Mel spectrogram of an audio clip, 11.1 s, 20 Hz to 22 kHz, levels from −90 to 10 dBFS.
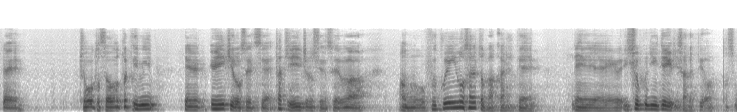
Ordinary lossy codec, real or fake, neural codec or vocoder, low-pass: none; fake; codec, 16 kHz, 1 kbps, FunCodec, trained on Chinese and English, 50 frames a second; none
